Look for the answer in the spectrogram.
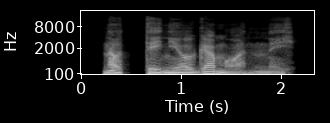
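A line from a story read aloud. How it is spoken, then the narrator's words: Grumbling. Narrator (Russian): проворчал советник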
